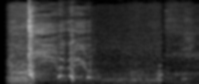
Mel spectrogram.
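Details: A person coughing: one loud, harsh cough followed by a few weaker coughs, fading over two seconds.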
